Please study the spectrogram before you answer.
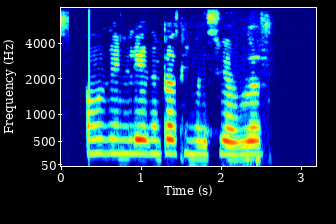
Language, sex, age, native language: Icelandic, female, 9, Icelandic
